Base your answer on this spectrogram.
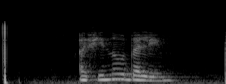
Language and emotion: Russian, neutral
